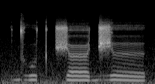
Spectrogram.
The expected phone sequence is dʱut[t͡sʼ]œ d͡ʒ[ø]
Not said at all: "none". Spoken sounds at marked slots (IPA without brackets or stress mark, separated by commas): t͡ʃ, ɘ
